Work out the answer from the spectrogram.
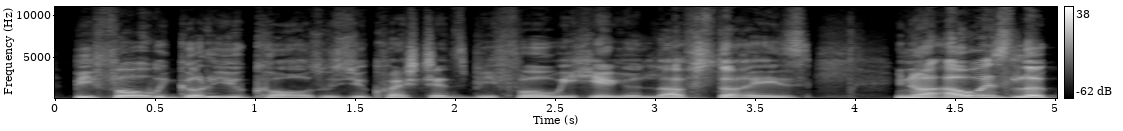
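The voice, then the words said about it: French accent. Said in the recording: “the accent is French, straight from Paris”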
